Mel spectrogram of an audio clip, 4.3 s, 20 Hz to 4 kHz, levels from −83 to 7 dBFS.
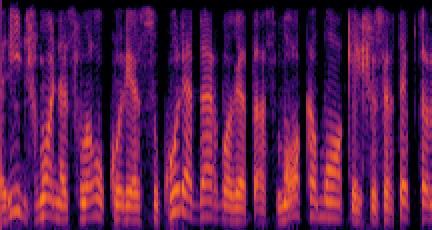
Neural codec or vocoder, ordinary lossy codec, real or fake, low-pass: codec, 44.1 kHz, 7.8 kbps, Pupu-Codec; Opus, 64 kbps; fake; 3.6 kHz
